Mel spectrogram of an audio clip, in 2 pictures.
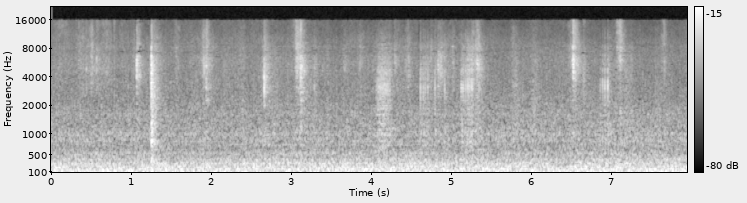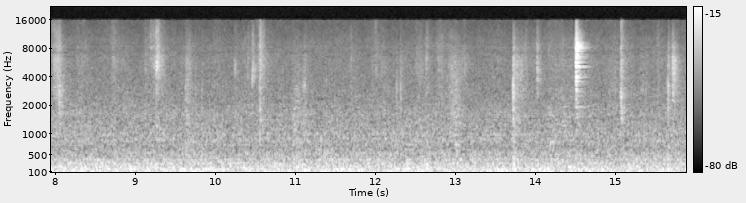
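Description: Sandals tap softly on the floor.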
